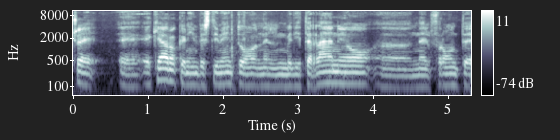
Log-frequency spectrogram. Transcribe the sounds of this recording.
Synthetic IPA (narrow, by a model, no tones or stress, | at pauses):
t͡ʃoɛ | ɛɛkːjaːɾok̟eliɱvest̪iment̪onelmed̪it̪erːaːneo | nelfɾont̪e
